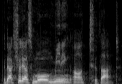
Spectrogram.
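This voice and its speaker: A man raised in Ghana answers interview questions in a voice of middling pitch with a strongly gravelly edge. He talks thoughtfully and often pauses or repeats a word before going on. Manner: thoughtful, with hesitations and repeated words. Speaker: ambassador interviewee.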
